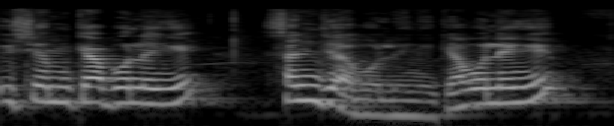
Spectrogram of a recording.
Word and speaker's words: संज्ञा: तो इसका उच्चारण क्या होगा? जे होगा। क्या होगा? जे होगा। तो इसे हम क्या बोलेंगे? संज्ञा बोलेंगे। क्या बोलेंगे? संज्ञा बोलेंगे।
